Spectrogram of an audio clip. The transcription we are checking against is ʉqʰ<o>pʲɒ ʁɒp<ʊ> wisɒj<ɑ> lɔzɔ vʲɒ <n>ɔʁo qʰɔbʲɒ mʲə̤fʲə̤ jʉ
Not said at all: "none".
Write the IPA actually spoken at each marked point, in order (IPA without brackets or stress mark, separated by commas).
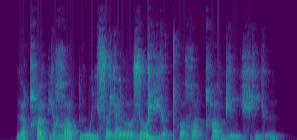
o, ʉ, a, t̪ʰ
